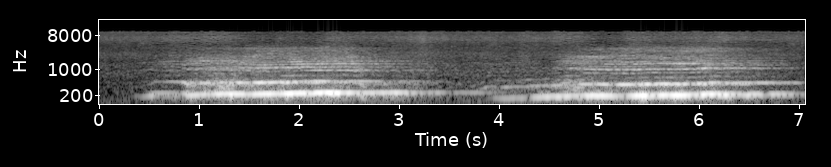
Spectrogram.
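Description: A whale gives two long, low moaning calls, each a steady, slightly wavering tone rich in overtones.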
